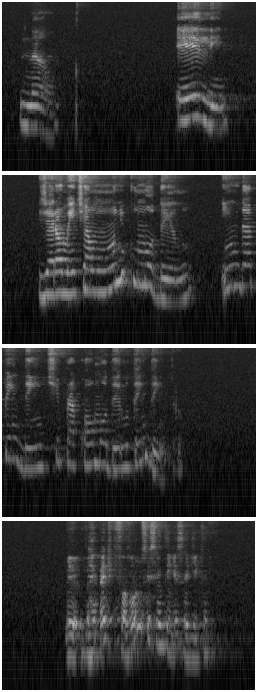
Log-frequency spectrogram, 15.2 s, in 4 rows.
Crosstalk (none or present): none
